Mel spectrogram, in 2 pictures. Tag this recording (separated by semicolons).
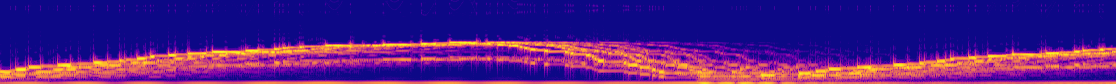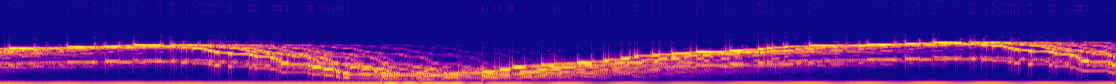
cosmos; space; synthesized; synthesis; espacial; massive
